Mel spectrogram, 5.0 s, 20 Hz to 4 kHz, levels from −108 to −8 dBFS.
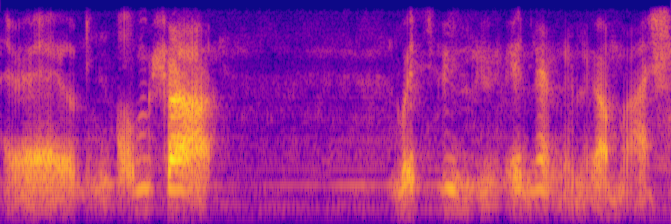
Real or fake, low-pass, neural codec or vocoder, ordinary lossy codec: fake; 3.6 kHz; autoencoder, 22.05 kHz, a latent of 192 numbers a frame, VITS, trained on one speaker; none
